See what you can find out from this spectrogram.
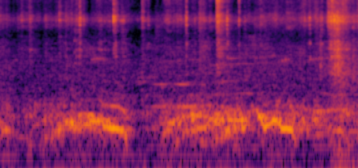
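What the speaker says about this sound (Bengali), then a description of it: "খাকি কবুতর জোড়া খুবই সুন্দর এক জোড়া কবুতর খাকি" A pair of khaki pigeons cooing close by in a cage, repeated low throaty rolling coos in a steady series, with faint background noise and no talk.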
